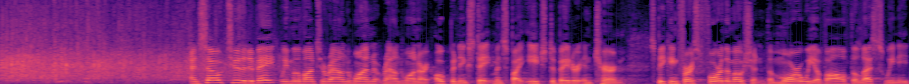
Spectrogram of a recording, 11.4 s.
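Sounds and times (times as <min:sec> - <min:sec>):
audience applause: 0:00.0 - 0:04.2
speech: 0:02.4 - 0:11.3.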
